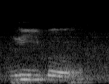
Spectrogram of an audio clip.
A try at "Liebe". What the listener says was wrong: Ini IE ya, bukan EI. Kalau IE dibacanya I-nya agak panjang. Liebe.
